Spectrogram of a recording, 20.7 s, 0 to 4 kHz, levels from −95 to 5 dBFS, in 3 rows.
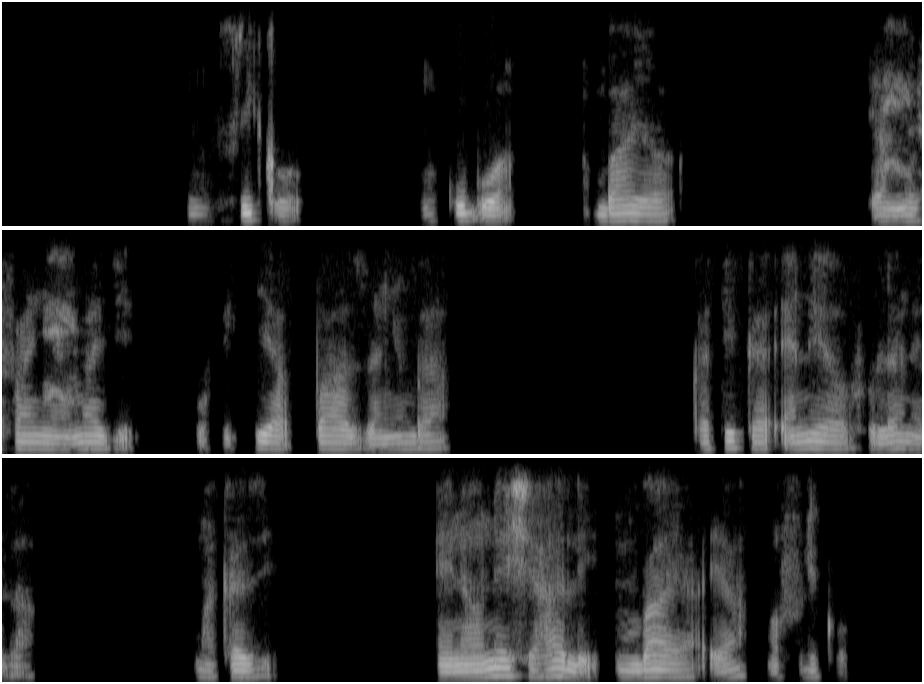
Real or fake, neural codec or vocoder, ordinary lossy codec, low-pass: real; none; Opus, 24 kbps; 3.6 kHz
